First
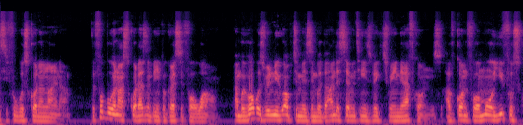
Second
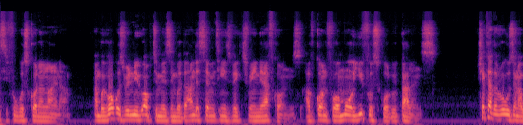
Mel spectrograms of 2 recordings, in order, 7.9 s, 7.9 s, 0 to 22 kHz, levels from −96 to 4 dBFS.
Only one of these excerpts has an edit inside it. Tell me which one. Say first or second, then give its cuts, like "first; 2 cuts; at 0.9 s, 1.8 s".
second; 1 cut; at 1.4 s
